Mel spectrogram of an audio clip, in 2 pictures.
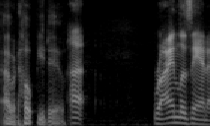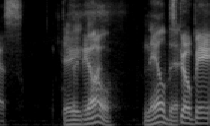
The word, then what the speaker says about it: Ryan Lazanis: Ryan Lazanis.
